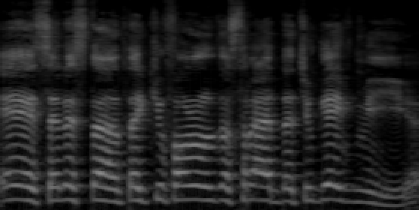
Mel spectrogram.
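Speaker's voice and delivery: put-on Mexican accent, high and loud. Thanking Célestin in English while trying out accents, put-on Mexican accent. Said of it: "me chauffer à faire l'accent mexicain".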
